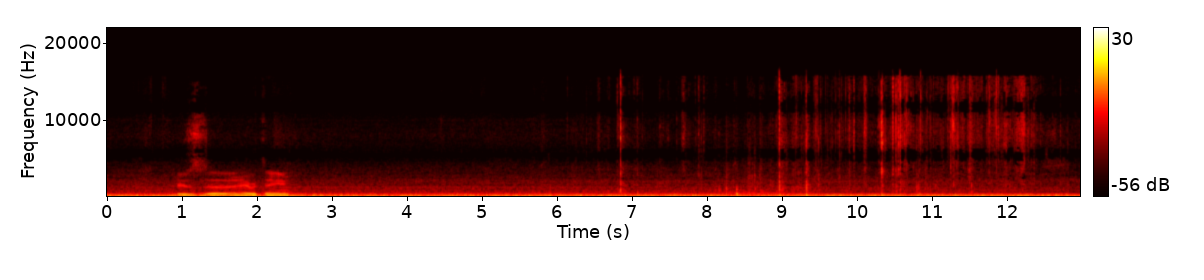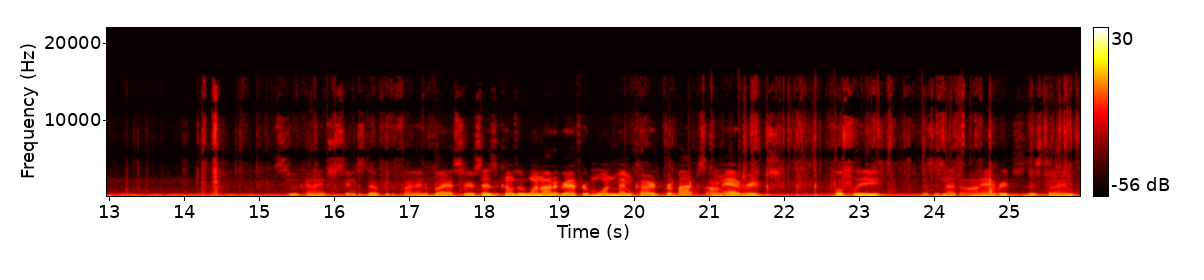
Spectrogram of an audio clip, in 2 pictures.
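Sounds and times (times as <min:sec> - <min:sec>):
steady low rumble: 0:00.0 - 0:25.9
plastic wrap and cardboard tearing: 0:06.4 - 0:12.8, 0:14.2 - 0:17.9, 0:19.7 - 0:25.9.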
